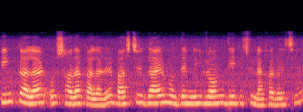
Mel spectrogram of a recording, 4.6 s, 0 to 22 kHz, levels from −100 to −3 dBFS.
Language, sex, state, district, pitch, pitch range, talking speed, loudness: Bengali, female, West Bengal, Purulia, 225 Hz, 210-240 Hz, 210 wpm, -16 LUFS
